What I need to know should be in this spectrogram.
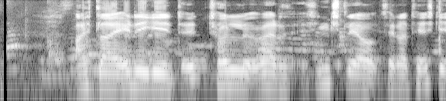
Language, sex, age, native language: Icelandic, male, 14, Icelandic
